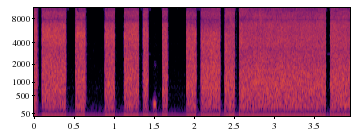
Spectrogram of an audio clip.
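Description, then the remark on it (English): Running water from a mountain stream in the mountains of Asheville, North Carolina, rushes in a steady, full, roaring hiss, briefly cutting out several times in the first two seconds before flowing on continuously. No one speaks. “Is the water um, okay for the sound, or is it too loud?”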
